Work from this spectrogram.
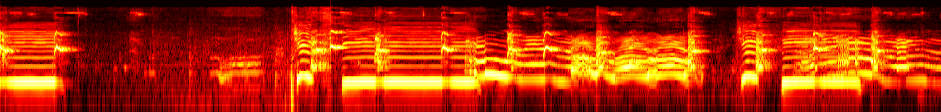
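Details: Pet Siberian Husky howling on cue as it is taught to sing: long steady tones, then wavering, rising-and-falling yodel-like howls in several bursts separated by short pauses.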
